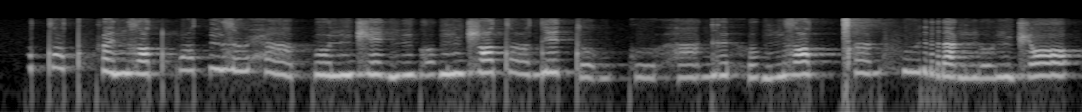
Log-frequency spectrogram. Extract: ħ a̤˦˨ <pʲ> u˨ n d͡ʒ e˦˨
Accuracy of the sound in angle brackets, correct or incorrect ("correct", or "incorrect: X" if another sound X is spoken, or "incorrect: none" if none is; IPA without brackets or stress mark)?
incorrect: p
